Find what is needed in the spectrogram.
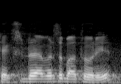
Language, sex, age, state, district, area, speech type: Urdu, male, 18-30, Delhi, North West Delhi, urban, spontaneous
